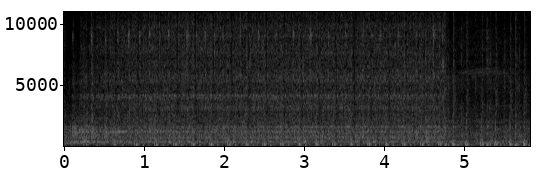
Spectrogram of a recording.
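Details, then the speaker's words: Troy-Bilt lawn mower after repair, started on jump pack with choke, carburetor flooded at first for unknown reason: small single-cylinder chugging at a steady even beat, no misses or clatter; normal running. "Got flooded. Runs good. All right, I don't know why the carburetor flooded, but that is a small problem that I will deal with later."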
